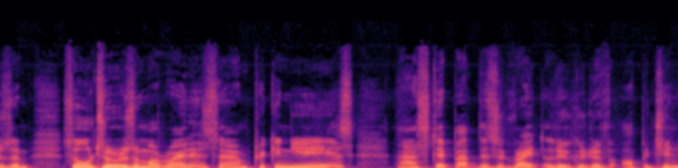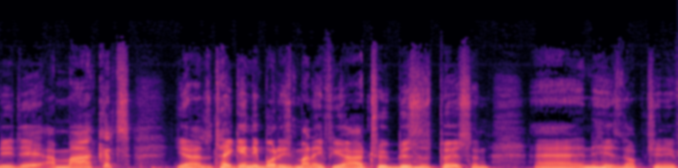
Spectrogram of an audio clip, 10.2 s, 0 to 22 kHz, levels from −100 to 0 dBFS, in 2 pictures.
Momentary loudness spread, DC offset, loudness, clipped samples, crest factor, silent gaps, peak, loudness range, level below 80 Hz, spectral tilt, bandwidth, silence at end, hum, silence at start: 10 LU; under 0.1%; -24 LUFS; under 0.1%; 18 dB; none; -6 dBFS; 3 LU; -56 dBFS; -6.5 dB/octave; 14.5 kHz; 0 s; none; 0 s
